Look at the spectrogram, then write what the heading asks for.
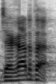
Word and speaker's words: Jakarta: It's not duh, not not D, but like T. So, the Rs and the T's are more like ah, you know, like more Jakarta. No, I know. Jagartha. Jagarta. See, that's how you say it.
